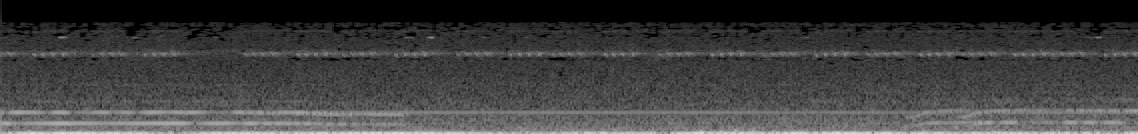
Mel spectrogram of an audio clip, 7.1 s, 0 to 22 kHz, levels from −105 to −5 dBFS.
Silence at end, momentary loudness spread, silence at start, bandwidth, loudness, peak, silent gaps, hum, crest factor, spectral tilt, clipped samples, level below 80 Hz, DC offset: 0 s; 5 LU; 0 s; 7.2 kHz; -43 LUFS; -16 dBFS; none; none; 10 dB; -6 dB/octave; under 0.1%; -34 dBFS; under 0.1%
